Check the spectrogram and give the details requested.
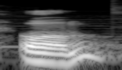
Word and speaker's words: ओम्: ओम आदि सत्ता वेद पुरुष भगवान को कोटि कोटि प्रणाम आप सबको सादर नमस्कार आदि ध्वनि ओम का उच्चारण ओम ही होने के कुछ पॉइंट्स बताता हूं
